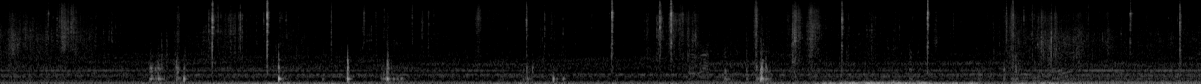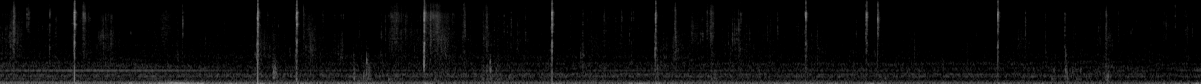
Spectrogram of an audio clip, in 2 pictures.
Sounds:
home sounds
scissors

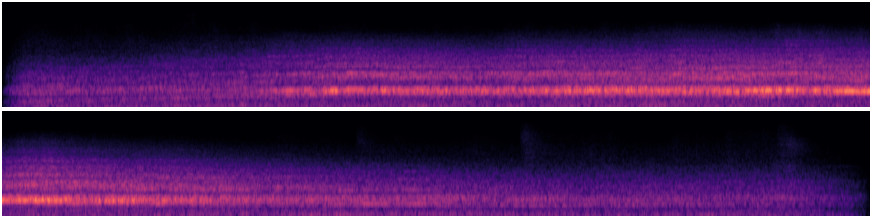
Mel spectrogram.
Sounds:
car
auto racing
vehicle
motor vehicle (road)

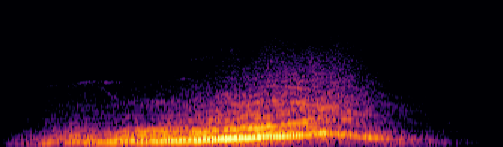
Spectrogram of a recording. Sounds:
motor vehicle (road)
vehicle
motorcycle

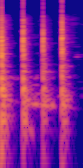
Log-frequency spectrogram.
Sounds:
tap

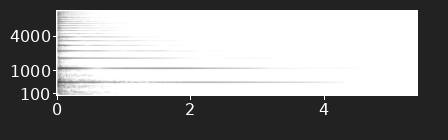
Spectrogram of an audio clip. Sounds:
musical instrument
music
keyboard (musical)

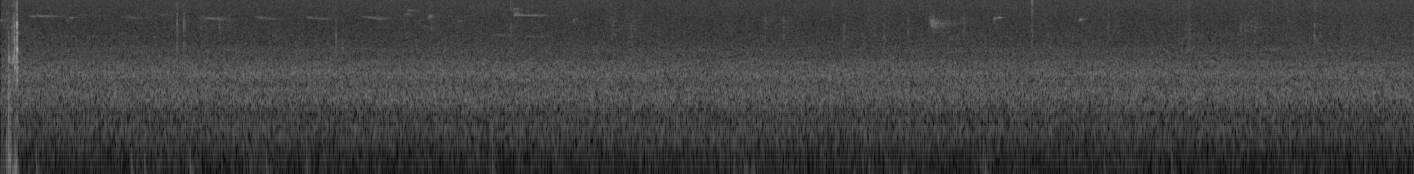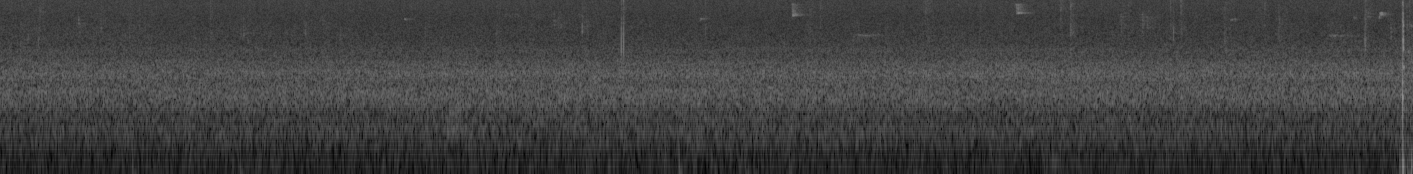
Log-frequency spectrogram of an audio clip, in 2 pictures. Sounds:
bird call
wild animals
bird
animal

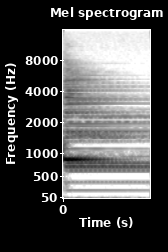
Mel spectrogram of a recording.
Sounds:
musical instrument
percussion
gong
music

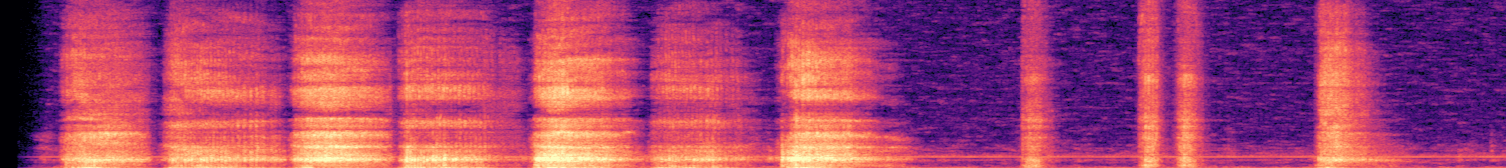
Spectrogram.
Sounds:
respiratory sounds

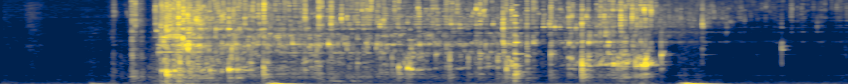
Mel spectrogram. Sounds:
liquid

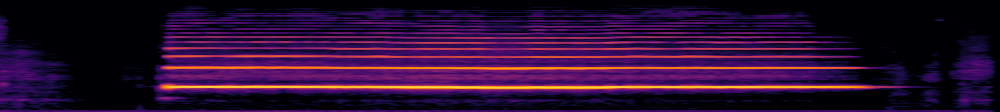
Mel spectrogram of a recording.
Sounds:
music
musical instrument
wind instrument

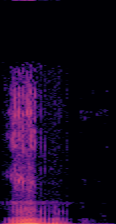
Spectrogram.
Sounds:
cat
purr
animal
domestic animals

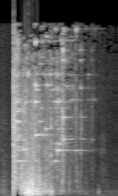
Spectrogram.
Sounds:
glass
shatter

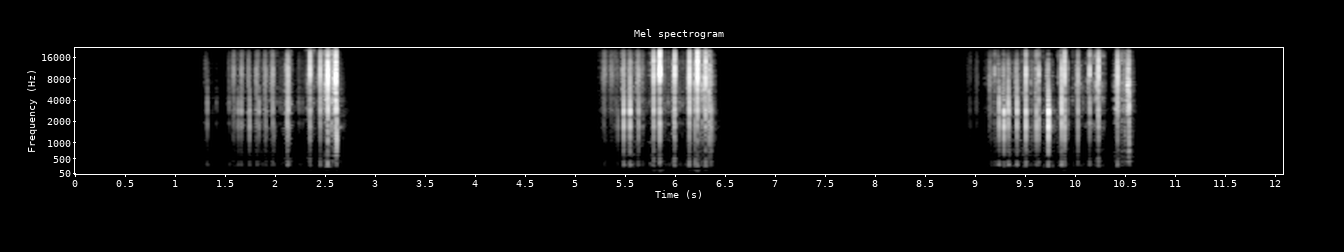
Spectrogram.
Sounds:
home sounds

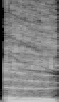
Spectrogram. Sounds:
eructation

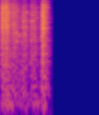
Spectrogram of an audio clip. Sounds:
glass

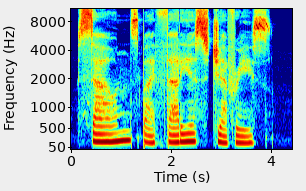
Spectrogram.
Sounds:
woman speaking
human voice
speech

